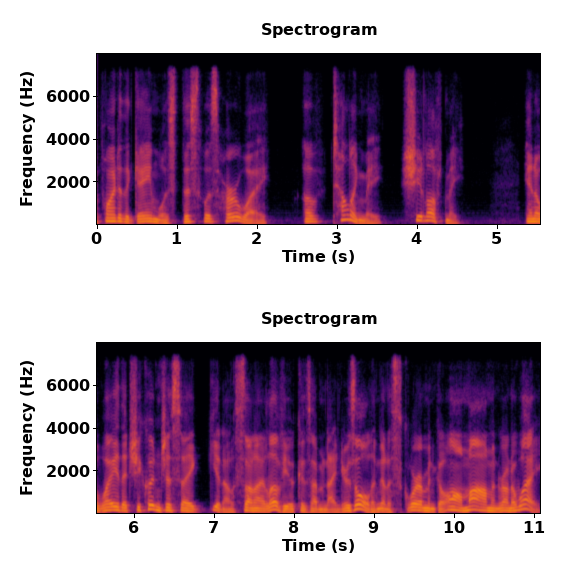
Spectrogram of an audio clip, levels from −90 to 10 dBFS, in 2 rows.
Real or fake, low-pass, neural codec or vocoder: real; 7.2 kHz; none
